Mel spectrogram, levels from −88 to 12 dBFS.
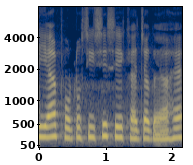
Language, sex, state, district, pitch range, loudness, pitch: Hindi, male, Uttar Pradesh, Shamli, 195-225 Hz, -14 LUFS, 215 Hz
